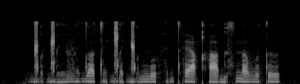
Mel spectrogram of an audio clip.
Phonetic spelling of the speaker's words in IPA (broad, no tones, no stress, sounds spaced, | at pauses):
ɡ͡ǁ o ɡ͡ǁ e̤ v ɛ̤ d̪ ʌ t ɛ̤ ɡ͡ǁ ɛ ɡ͡ǁ u ŋ u h ɛ̤ ɡ t̪ʰ ɛː qʰ ʌː ɡ ɯ s n̪ ʌ v u t̪ ɯ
